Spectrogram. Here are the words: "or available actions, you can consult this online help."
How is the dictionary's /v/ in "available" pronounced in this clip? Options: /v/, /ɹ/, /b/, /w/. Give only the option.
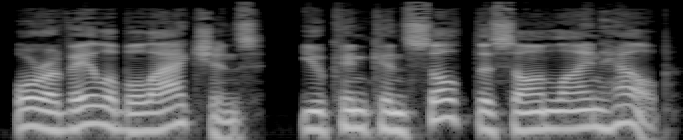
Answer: /v/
